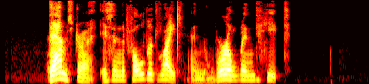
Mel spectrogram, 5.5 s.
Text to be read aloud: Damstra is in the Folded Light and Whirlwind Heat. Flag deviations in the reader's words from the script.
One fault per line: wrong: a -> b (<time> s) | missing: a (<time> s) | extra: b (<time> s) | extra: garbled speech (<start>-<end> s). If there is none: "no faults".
no faults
